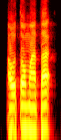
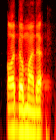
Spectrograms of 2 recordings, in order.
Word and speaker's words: automata: Nah, waktu itu aku juga lagi belajar materi ini automata. Ya sebenarnya di pronounce-nya bukan automata sih, tapi kalau mau lebih Inggris mah odomada gitu. Based on true story ya.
